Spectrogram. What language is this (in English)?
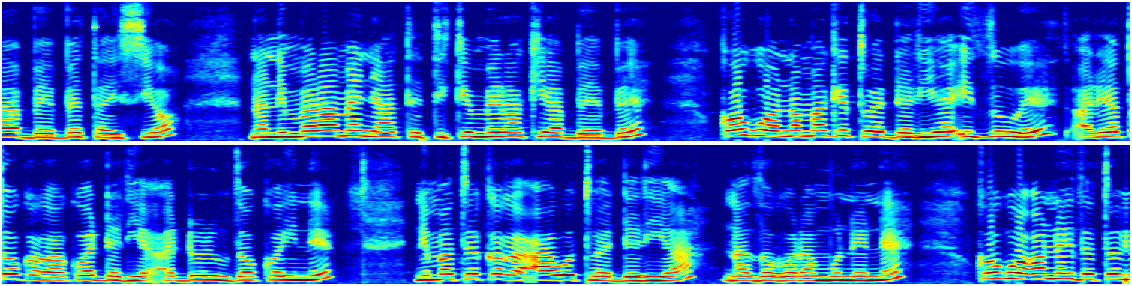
Kikuyu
